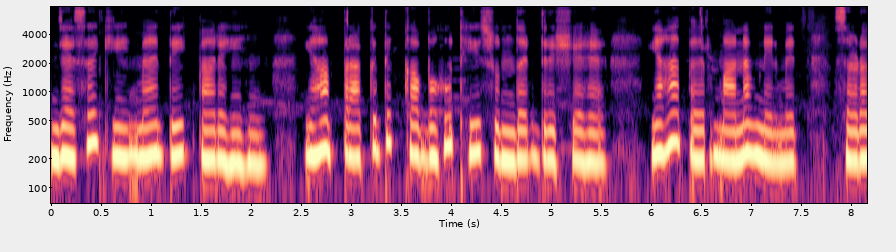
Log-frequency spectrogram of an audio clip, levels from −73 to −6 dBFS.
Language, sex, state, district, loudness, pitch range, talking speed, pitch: Hindi, female, Uttar Pradesh, Jyotiba Phule Nagar, -13 LUFS, 195-225 Hz, 155 wpm, 210 Hz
